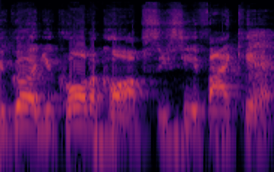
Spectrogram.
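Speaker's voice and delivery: put-on high, goofy Boston accent. Riffing with the others on a movie reference, the speaker does a dumb Mark Wahlberg Boston accent. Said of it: "We're just doing a dumb Boston accent".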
